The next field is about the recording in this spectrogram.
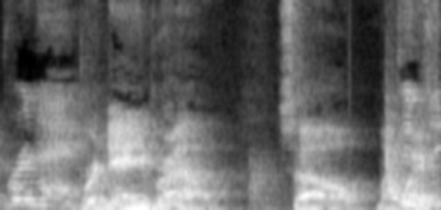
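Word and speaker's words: Brené: Brene.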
